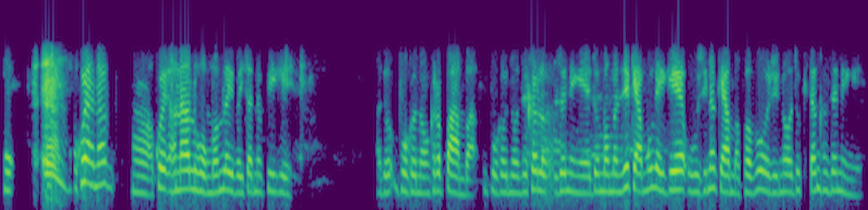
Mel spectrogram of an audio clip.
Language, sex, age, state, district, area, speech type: Manipuri, female, 30-45, Manipur, Kakching, rural, conversation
